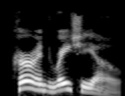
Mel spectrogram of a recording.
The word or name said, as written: CURRENT RATIO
